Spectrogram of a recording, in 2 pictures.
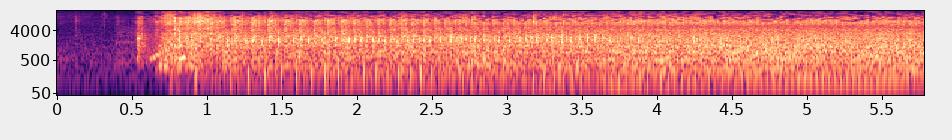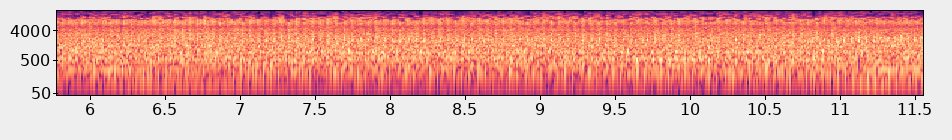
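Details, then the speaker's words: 37-year-old Montgomery Ward mower, Briggs & Stratton 3.0 hp 92502 Vacu-Jet carb, hot start at half throttle after choke diaphragm replacement for hard hot starting: catches within a second, steady even run with no stumbling; fixed. "well i think it's safe to say it's fixed and we'll call that job done"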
